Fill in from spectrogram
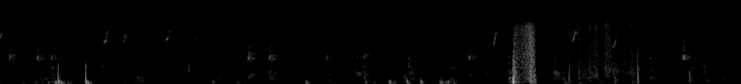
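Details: Day-old lavender Ameraucana chicks give short, high peeps in scattered bursts, with soft low bumps and a brief rustling clatter midway.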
